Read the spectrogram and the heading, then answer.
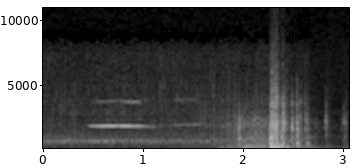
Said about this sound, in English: The door closed. I can't get it open.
